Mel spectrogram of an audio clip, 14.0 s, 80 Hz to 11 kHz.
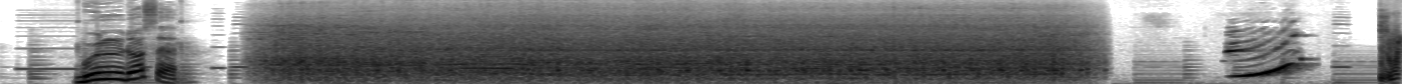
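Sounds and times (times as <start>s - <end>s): bulldozer diesel engine running: 2.4s - 11.1s
steel tracks clattering: 2.5s - 11.1s.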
